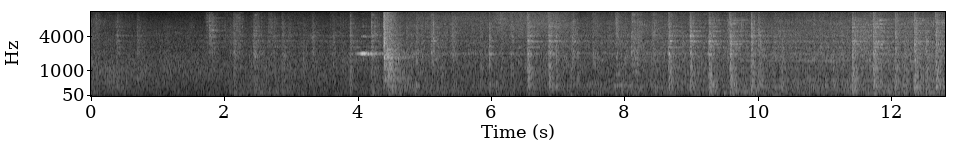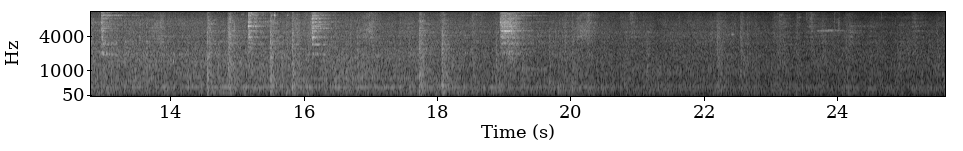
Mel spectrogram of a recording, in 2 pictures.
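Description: A JR West 115 series electric multiple unit passing close by, its wheels clicking over rail joints in rapid runs of clacks that build up and then fade as it goes away. A brief high tone sounds about four seconds in, and a steady tone carries through the second half.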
